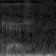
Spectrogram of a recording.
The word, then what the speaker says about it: cache: Cash.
